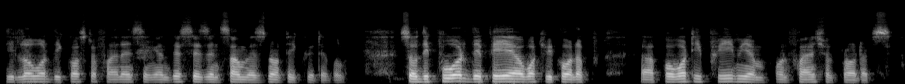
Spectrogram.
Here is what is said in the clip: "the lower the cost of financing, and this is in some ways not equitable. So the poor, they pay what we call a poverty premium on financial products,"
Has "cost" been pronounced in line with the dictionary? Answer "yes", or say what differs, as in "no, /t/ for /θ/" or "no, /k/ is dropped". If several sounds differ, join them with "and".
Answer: yes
